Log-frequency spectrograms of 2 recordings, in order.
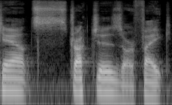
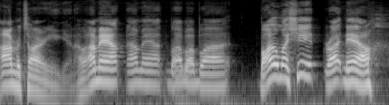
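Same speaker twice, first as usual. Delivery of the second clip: sneering, mocking salesman voice, pitched higher; 6 semitones higher, 3 dB louder than usual. Imitating online gurus announcing a retirement sale: mocking a guru's retirement sale. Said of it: "A year later".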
